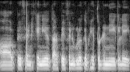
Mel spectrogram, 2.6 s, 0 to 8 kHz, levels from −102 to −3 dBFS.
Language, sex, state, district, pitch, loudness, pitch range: Bengali, male, West Bengal, Kolkata, 105 Hz, -15 LUFS, 105-110 Hz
